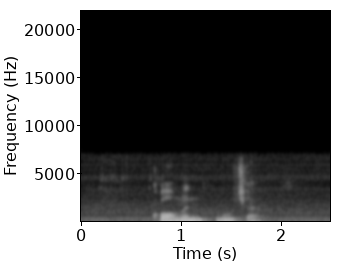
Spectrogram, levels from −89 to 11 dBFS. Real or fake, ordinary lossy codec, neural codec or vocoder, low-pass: real; AAC, 48 kbps; none; 7.2 kHz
